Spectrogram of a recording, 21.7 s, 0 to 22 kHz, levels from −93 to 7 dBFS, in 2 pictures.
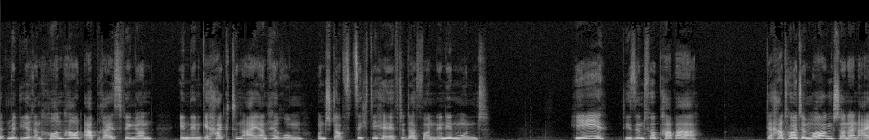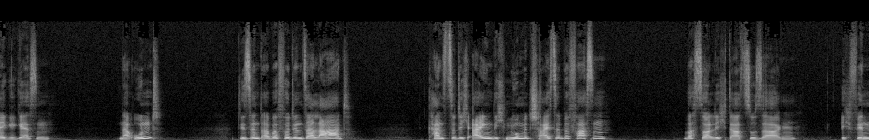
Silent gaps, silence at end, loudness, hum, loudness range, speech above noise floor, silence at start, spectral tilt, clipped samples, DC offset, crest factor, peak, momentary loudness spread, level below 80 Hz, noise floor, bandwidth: none; 0 s; -24 LUFS; none; 4 LU; 42 dB; 0 s; -4.5 dB/octave; under 0.1%; under 0.1%; 22 dB; -2 dBFS; 11 LU; -60 dBFS; -65 dBFS; 19 kHz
